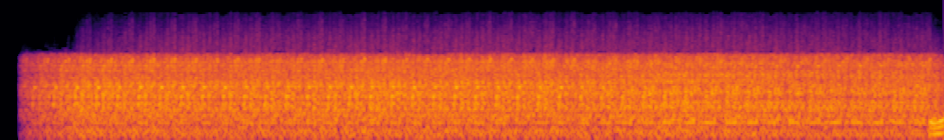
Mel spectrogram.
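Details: Petrol engine idling with a busy, fast ticking lifter clatter; lifters quieted down a little after an engine flush added to the oil, but still need attention.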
